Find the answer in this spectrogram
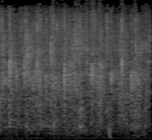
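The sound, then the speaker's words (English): A crowd applauds steadily in appreciation, welcoming a man coming up to minister, a dense wash of many hands clapping at once, sustained and fairly even throughout with no pauses. “Give him a hand clap of appreciation.”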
